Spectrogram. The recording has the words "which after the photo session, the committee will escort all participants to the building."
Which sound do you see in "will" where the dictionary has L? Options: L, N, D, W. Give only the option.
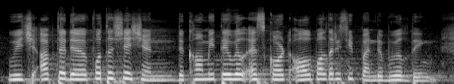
L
